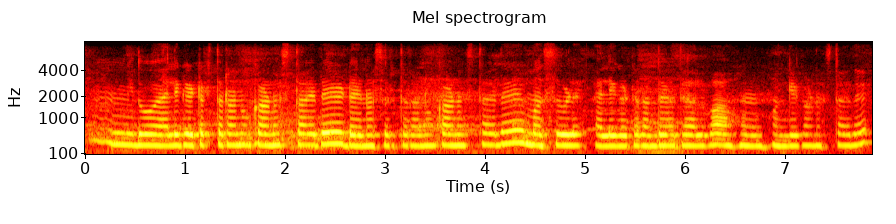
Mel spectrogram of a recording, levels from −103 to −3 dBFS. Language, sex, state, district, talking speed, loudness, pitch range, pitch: Kannada, female, Karnataka, Gulbarga, 145 wpm, -28 LUFS, 240-255 Hz, 250 Hz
